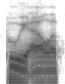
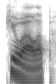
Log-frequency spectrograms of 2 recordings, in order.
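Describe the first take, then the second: First: The name is sounded out as a misreading. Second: The name is said with its local pronunciation. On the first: The speaker calls it wrong. "usually you get like uh, Pui Alep or something like that" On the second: The speaker calls it right. "How do you pronounce it?"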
